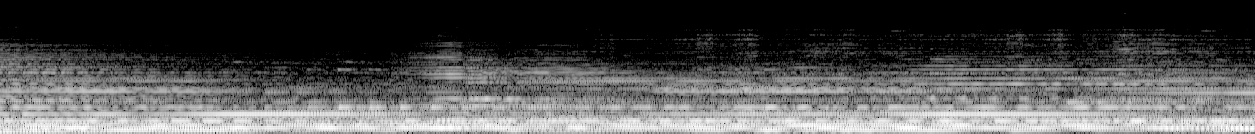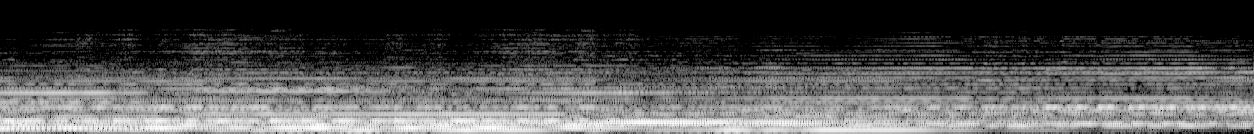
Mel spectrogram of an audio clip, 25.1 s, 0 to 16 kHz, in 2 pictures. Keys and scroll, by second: 15.8 ctrl+z.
